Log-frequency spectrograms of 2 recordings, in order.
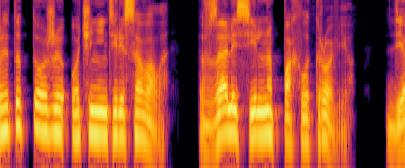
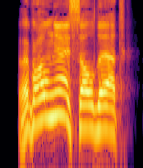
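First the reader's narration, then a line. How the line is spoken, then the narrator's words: Barked order. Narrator (Russian): гаркнул лейтенант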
